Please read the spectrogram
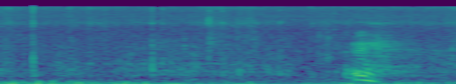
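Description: Irregular low rumbling and soft knocks of handling noise on a body-worn camera being jostled, with a man's short 'Eh' near the end.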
